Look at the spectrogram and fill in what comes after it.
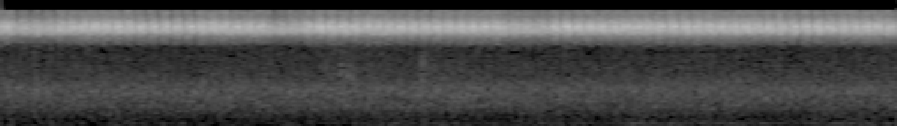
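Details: Stridulating male crickets, wings rubbed together to make their chirp; a steady, piercing high trill fills the recording with gentle pulsations and no other background sound.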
